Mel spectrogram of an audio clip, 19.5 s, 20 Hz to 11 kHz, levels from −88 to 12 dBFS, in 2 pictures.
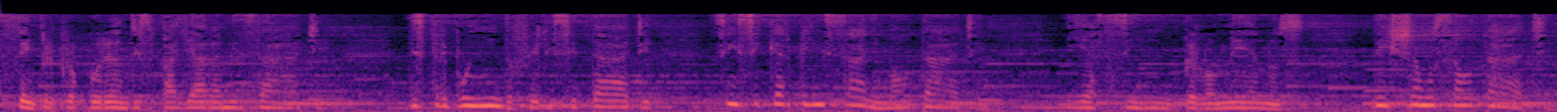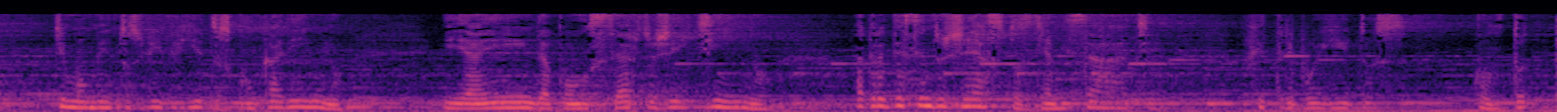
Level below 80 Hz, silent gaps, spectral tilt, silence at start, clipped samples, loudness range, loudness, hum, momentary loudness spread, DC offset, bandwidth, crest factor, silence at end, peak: -48 dBFS; none; -5 dB/octave; 0 s; under 0.1%; 3 LU; -31 LUFS; none; 11 LU; under 0.1%; 7.4 kHz; 18 dB; 0 s; -12 dBFS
